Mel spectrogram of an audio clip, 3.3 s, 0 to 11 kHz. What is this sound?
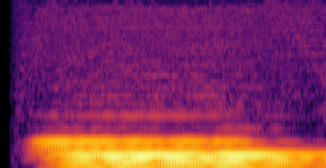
recorded for our Ludum Dare 46 game using Sega Genesis-inspired synths to invoke healing, gaining health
